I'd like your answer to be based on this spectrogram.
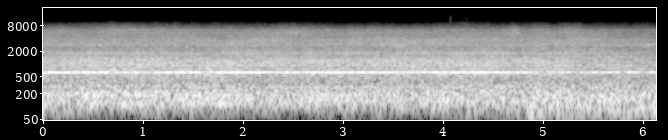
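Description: A China Airlines jet arriving from Taipei at Sky Harbor Airport roars steadily and loudly throughout, a broad continuous engine rush with a sustained tonal whine running beneath it, no voices present.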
